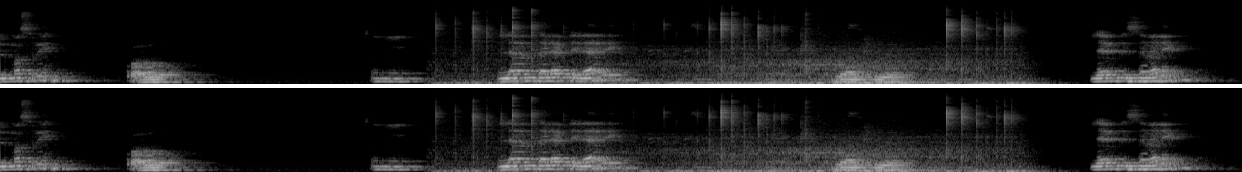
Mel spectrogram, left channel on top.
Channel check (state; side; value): identical; both; correlation 1.00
